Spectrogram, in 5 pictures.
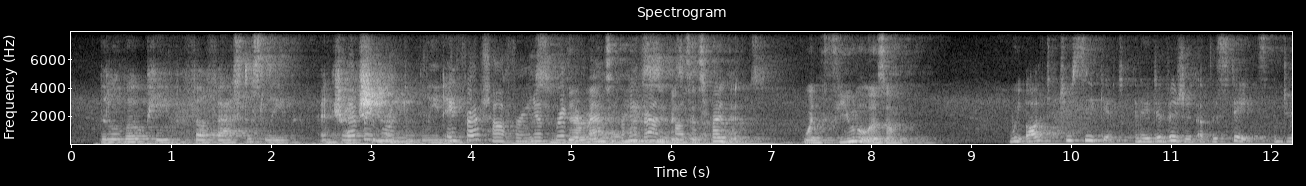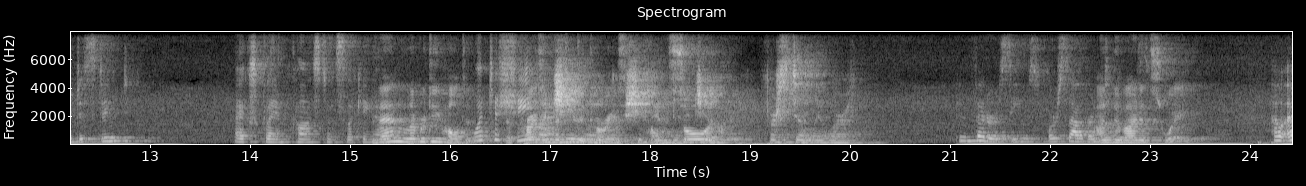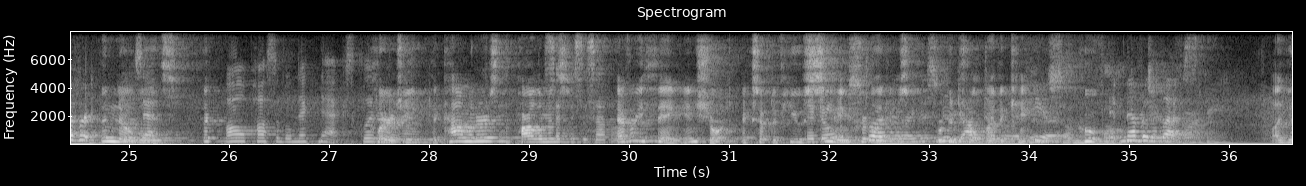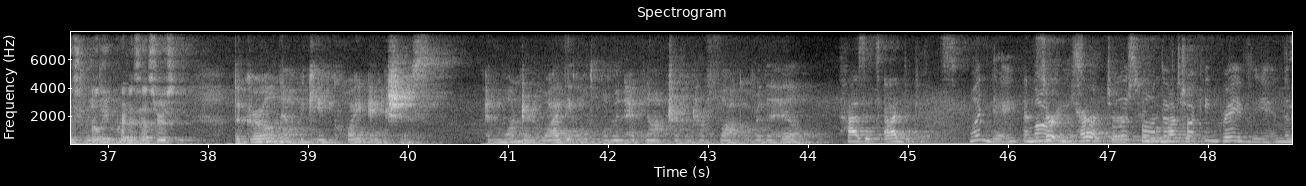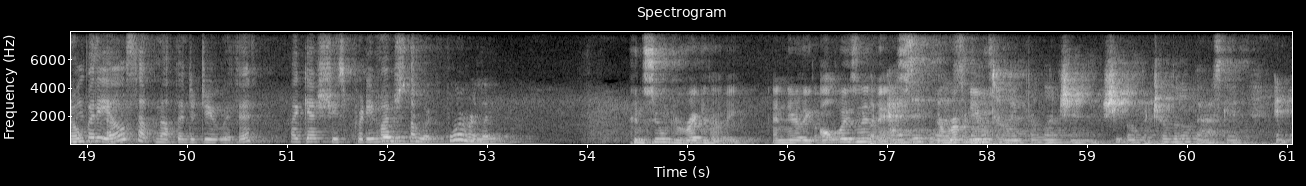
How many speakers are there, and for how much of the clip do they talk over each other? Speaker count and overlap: six, about 42%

